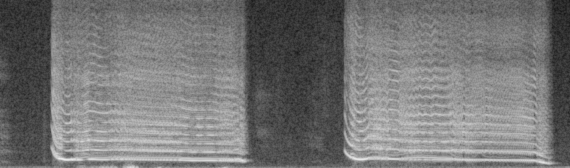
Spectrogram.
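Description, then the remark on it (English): Someone imitates an elephant trumpeting with two loud, brassy, horn-like blasts, each about two seconds long and sliding slightly down in pitch at the end, separated by a short pause. “Elephant?”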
